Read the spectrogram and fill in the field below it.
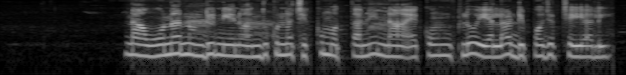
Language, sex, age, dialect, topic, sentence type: Telugu, female, 18-24, Utterandhra, banking, question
